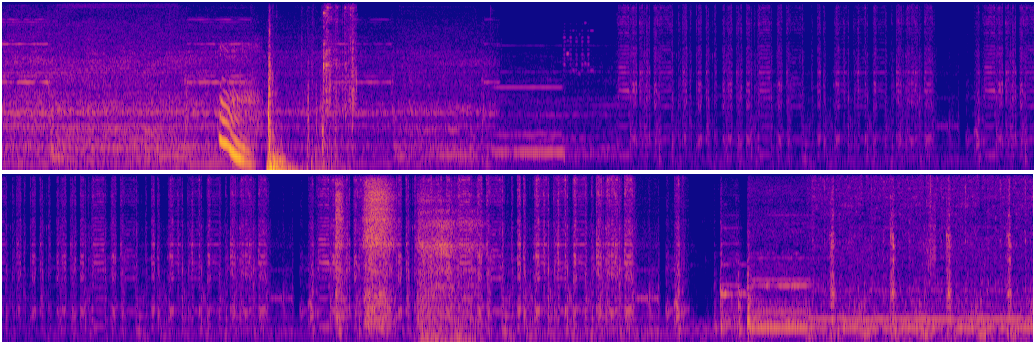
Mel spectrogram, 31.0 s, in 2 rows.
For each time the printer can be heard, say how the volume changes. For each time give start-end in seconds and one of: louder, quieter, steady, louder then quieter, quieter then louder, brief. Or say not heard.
0.0-30.9 quieter then louder.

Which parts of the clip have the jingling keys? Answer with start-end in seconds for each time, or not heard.
4.0-5.3.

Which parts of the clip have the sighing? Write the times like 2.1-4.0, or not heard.
3.2-3.9, 20.4-22.7.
